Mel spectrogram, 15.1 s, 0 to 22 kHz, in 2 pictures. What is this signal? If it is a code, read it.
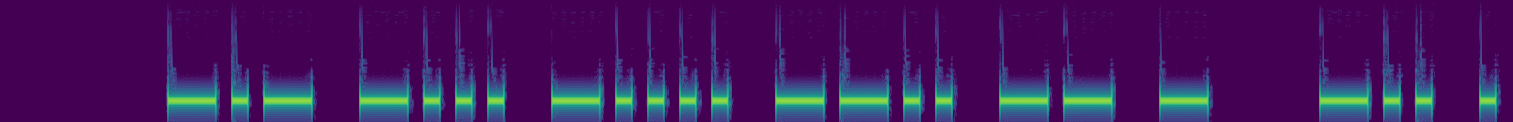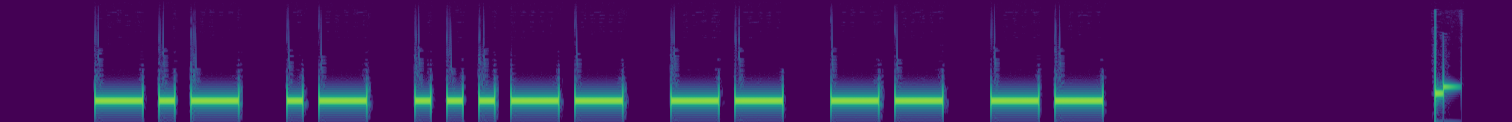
Morse code, heard as a keyed tone, about 15 wpm, 700 Hz. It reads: KB6ZMT DE KA3MMM
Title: USA Callsign DE Callsign 15wpm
